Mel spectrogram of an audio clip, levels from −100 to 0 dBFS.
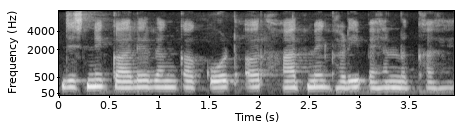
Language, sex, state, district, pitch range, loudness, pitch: Hindi, male, Uttar Pradesh, Lucknow, 180-195 Hz, -17 LUFS, 185 Hz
